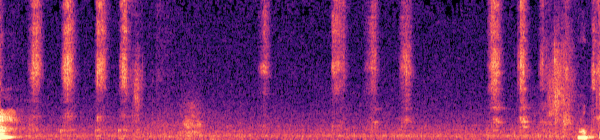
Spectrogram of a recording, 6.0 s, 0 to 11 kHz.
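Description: Felt-tip marker drawing on a strip of 11-gauge steel plate: faint, short scratchy strokes in quick, irregular succession as a curved outline is sketched.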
